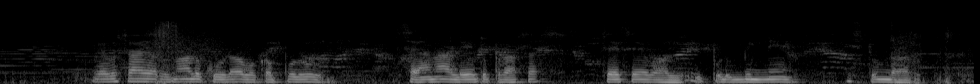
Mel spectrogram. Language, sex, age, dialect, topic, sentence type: Telugu, male, 18-24, Southern, banking, statement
